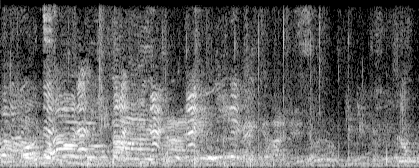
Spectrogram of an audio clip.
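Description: A crowd of schoolchildren chattering and calling out at once, many high voices overlapping.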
